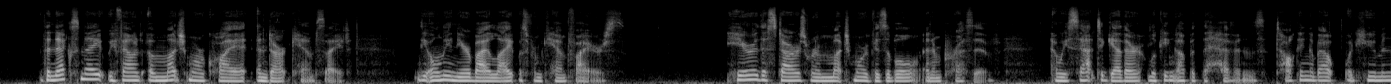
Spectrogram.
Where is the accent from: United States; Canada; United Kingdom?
United States; New York City, New York; I grew up in New York City, and while I did go to summer camp in the country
